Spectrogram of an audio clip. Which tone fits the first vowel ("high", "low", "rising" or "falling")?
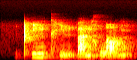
high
